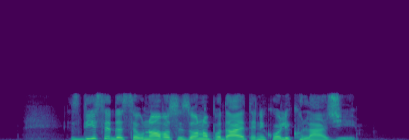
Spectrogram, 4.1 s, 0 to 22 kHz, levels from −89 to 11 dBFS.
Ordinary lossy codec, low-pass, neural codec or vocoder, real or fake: none; 7.2 kHz; none; real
